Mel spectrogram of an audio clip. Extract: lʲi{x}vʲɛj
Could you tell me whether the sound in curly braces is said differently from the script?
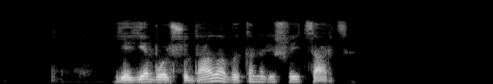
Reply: yes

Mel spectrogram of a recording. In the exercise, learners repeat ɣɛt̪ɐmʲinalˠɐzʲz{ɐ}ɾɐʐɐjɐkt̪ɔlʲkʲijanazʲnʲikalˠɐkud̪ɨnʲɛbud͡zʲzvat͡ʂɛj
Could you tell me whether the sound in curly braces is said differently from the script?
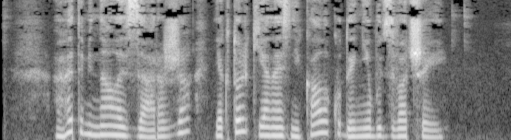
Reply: yes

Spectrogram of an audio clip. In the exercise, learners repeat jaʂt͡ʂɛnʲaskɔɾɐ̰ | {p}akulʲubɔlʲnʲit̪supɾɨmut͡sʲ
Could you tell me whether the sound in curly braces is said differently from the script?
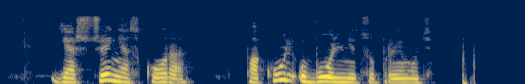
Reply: no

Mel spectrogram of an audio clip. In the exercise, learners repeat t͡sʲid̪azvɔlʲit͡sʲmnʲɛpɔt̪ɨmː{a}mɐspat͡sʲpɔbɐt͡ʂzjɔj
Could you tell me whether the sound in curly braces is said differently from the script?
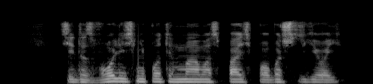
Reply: no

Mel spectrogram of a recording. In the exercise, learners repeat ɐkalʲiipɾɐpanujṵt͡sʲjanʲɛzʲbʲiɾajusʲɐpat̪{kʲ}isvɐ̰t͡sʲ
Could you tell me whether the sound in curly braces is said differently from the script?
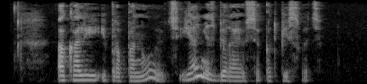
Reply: yes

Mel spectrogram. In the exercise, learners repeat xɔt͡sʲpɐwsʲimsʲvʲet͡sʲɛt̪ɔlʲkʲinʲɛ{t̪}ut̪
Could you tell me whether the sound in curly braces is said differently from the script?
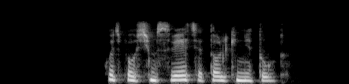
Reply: no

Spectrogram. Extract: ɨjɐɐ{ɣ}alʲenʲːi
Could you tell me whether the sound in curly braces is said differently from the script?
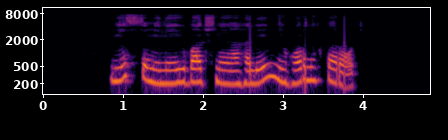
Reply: no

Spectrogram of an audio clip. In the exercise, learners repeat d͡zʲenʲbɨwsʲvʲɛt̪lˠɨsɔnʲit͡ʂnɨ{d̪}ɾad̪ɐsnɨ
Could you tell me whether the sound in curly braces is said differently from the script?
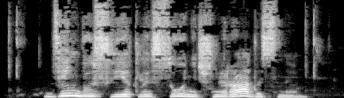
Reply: yes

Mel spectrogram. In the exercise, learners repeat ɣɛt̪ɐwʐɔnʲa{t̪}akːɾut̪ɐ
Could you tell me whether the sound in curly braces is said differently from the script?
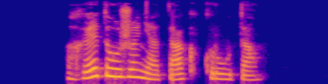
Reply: no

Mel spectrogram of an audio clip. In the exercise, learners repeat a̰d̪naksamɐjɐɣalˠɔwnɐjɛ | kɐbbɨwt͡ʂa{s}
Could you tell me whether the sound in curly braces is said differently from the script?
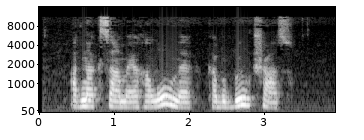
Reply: no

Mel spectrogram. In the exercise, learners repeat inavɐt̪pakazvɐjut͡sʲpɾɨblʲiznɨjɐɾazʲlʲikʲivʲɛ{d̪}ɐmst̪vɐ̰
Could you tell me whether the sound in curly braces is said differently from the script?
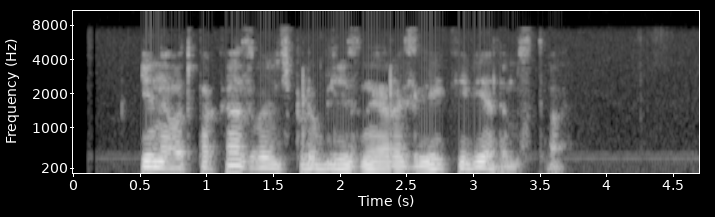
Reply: no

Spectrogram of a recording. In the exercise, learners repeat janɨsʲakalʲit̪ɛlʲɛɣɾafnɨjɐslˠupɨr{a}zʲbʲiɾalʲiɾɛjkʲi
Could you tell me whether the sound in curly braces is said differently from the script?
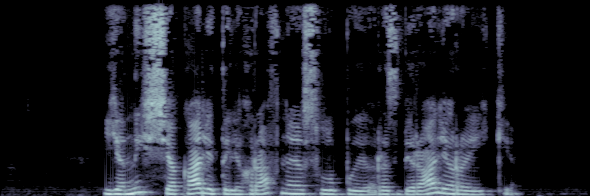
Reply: yes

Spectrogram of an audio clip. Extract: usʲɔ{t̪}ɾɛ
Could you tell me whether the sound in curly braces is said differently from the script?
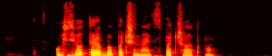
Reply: no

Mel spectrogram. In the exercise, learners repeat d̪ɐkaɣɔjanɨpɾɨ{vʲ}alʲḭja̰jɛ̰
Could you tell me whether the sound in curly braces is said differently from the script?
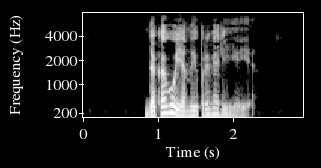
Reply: no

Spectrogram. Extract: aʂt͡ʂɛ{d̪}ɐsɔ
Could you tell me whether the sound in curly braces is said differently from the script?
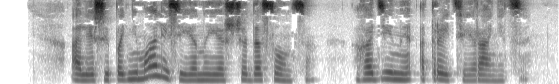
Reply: no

